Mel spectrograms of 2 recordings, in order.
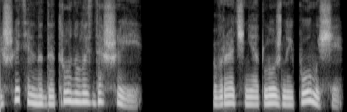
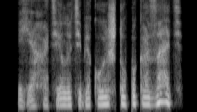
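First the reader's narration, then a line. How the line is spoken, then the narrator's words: Whisper. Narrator (Russian): шепнула мне Сьюзен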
